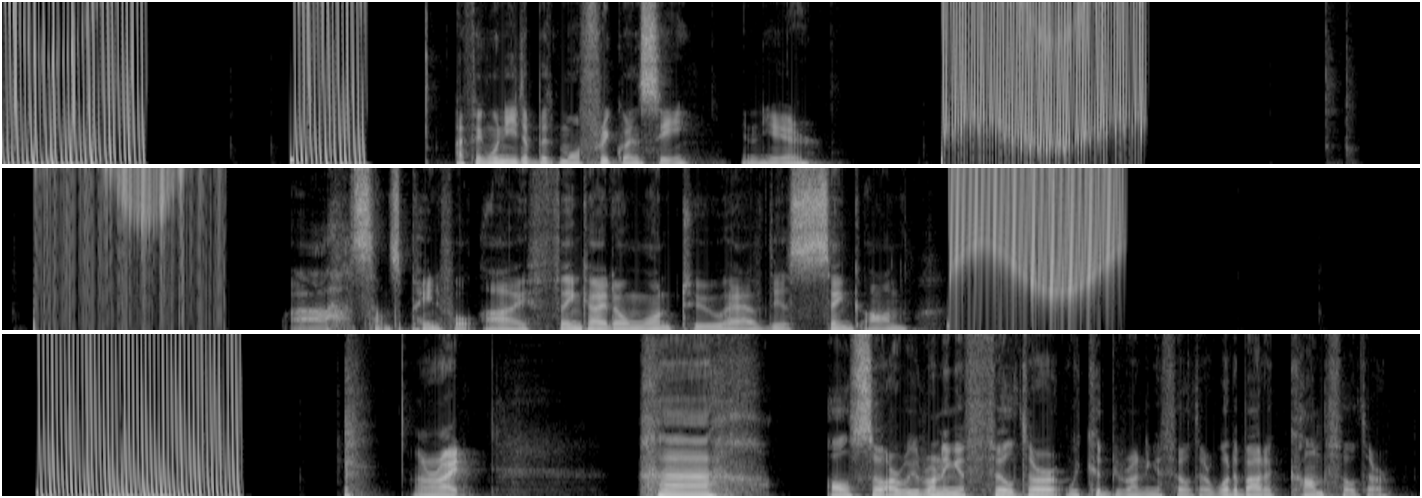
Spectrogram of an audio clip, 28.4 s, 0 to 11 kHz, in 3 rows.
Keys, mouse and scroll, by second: 1.5 space, 2.5 space, 4.0 click, 4.8-5.9 drag, 6.1 space, 8.3 space, 8.5 click, 8.9 space, 11.0 space, 12.6 click, 14.5 click, 15.6 space, 17.1 space, 17.6 click, 18.2 space, 19.0 space, 20.9 space, 26.8 click, 27.7 space.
